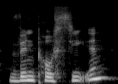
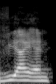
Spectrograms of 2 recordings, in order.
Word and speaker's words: vinpocetine: Another supplement that you may not have heard of is called vinpocetine. It's spelled Vinpocetine for those of you who are listening.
